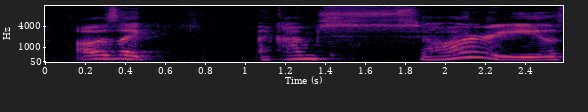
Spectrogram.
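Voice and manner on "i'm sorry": mock annoyed, attitude-laden, irritated tone. Retelling your own apology to people fighting over chips, an attitude-laden sorry. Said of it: "I have a little attitude with like how I said sorry".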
